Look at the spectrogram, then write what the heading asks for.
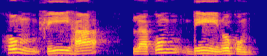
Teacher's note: Number 1، میم ساکن کے بعد میم اور با کے علاوہ کوئی بھی حرف آ جائے تو وہاں پر اظہار ہوگا، یعنی میم کے بعد والے حرف کے ساتھ جب ملایا جائے گا تو بالکل صاف طریقے سے پڑھا جائے گا، ناک میں آواز نہیں جائے گی۔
